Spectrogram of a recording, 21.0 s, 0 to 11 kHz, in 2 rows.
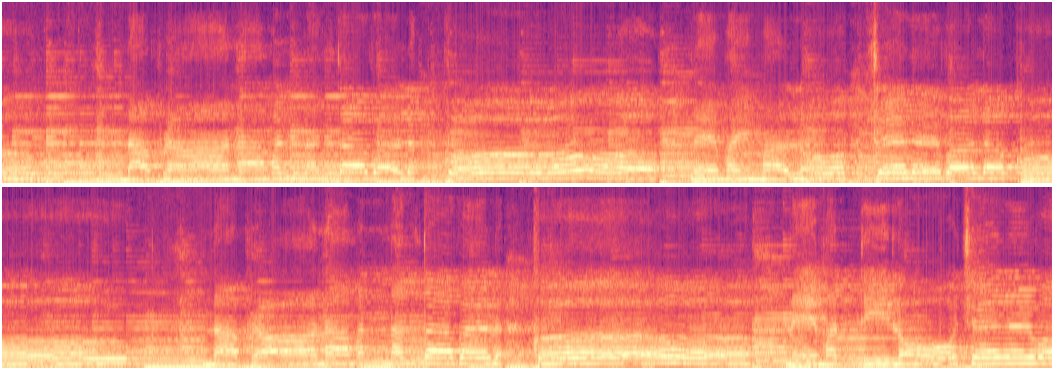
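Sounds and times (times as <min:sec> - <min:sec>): girl singing into a microphone: 0:00.0 - 0:21.0
instrumental accompaniment with bass: 0:00.0 - 0:21.0.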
